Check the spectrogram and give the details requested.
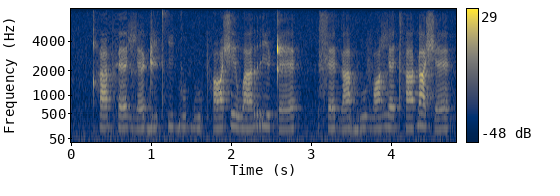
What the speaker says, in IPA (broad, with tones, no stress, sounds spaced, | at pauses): qʰ ɛ˨˥ pʰ ɛ˩˧˩ ɮ ɛ˩˧˩ ɖ i˥˨ t̪ʰ i˥˨ ɡ u˥˨ ɠ u˩˧˩ pʰ ɑ˨˥ ʃ e˥˨ w a˨˥ r i˥˨ ʈ ɛ˨˥ | s ɛ˩˧˩ ɡ a˩˧˩ b u˩˧˩ v ɑ˨˥ ɮ ɛ˩˧˩ tʰ a˨˥ ɠ a˥˨ ʃ ɛ˩˧˩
